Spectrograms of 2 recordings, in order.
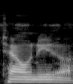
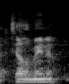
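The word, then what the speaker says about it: Talimena: We rode that Talanina highway. I don't know if that's how you pronounce it or not, Jay. Yeah, Talamina.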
